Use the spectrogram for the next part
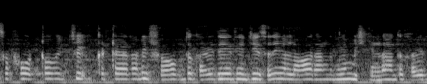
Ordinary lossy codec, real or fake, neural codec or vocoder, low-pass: none; real; none; none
